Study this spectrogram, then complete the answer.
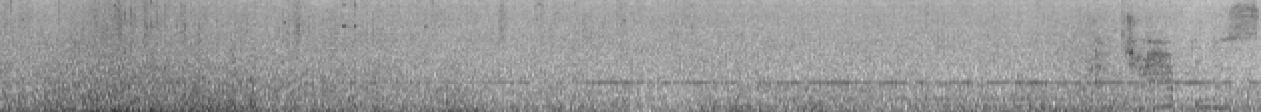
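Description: A heavy thunderstorm rages in the video game Life is Strange, with dense steady rain and a deep rumble of thunder, loud and close, the downpour hissing continuously throughout.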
